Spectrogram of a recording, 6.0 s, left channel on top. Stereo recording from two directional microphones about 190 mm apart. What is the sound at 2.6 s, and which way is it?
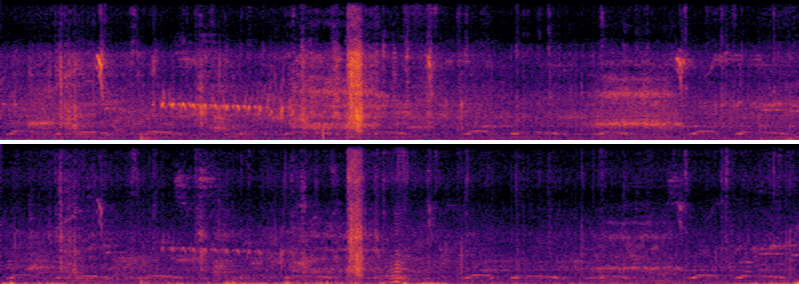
Dog, centre (ahead or behind).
